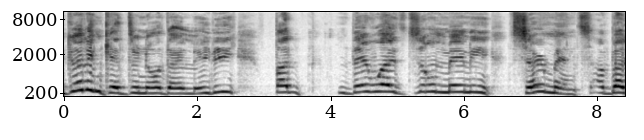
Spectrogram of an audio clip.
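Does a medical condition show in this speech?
Yes: cerebral palsy; no voice control, unusual voice.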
